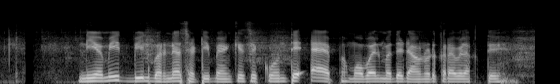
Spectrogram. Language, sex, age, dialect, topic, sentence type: Marathi, male, <18, Standard Marathi, banking, question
